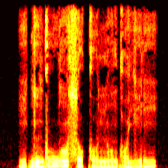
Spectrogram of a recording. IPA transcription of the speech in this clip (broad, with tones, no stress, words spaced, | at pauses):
i˨ɡĩ˧ ɡu˧wɔ̃˦so˧ ko˧nɔ̃˧ ɡɔ˨ji˧ɾi˦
